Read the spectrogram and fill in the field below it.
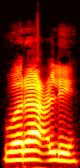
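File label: "warai" ergative, Archi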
